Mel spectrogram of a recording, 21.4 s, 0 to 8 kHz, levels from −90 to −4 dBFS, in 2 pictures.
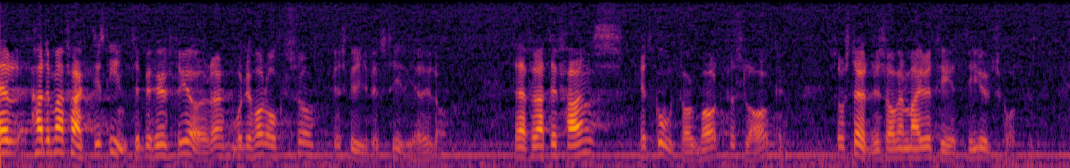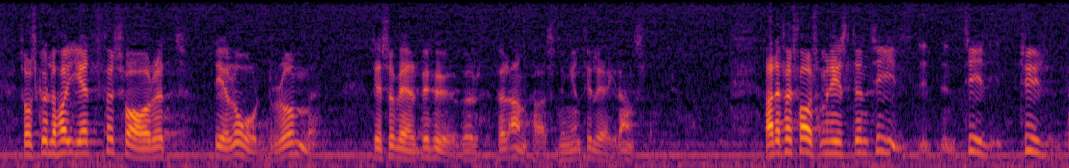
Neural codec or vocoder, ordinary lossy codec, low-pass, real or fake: codec, 16 kHz, 8 kbps, FreqCodec, larger model; none; none; fake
